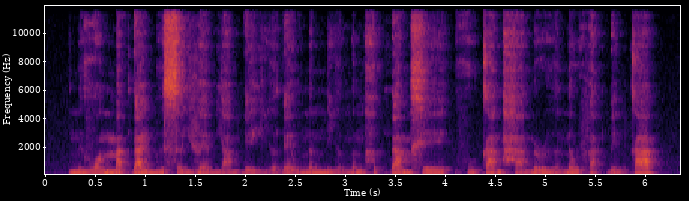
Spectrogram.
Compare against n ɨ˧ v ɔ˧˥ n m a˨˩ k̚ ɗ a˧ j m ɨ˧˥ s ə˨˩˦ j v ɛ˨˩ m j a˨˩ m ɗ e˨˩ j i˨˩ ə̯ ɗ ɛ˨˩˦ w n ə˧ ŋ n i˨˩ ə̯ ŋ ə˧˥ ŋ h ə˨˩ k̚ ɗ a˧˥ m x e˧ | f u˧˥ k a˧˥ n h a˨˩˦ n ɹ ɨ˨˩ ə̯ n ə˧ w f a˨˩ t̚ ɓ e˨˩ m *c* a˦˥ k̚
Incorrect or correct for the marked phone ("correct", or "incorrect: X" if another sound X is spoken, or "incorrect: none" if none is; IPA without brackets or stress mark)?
incorrect: k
